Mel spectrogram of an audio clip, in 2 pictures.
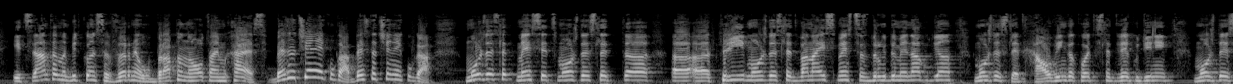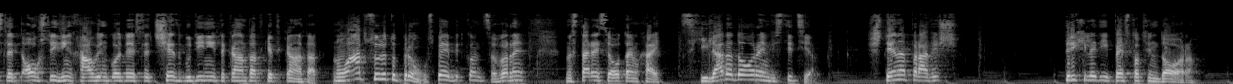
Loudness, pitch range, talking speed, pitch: -21 LUFS, 160-200 Hz, 220 wpm, 180 Hz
